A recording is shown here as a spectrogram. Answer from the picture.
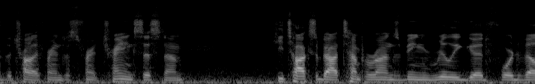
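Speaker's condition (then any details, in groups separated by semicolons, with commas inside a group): No condition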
